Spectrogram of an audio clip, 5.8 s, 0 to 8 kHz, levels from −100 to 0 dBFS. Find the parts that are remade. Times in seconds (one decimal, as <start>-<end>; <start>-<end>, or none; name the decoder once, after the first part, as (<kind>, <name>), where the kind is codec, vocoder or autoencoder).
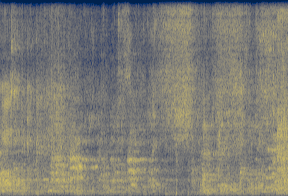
0.0-0.8 (vocoder, HiFi-GAN); 1.5-5.8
